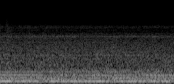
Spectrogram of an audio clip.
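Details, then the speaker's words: Grocery store freezer with hot gas defrost: just entered defrost yet the evaporator fans keep running with a steady low drone and constant hum instead of shutting off; possibly not programmed for that (unconfirmed). "Hot gas defrost, everyone I've had has always been the fans shut off."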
